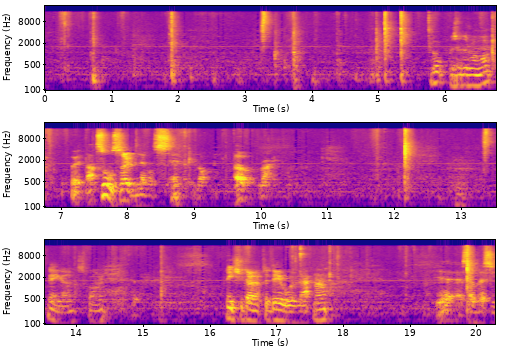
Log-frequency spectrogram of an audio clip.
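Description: Playing cards tap and slide on a tabletop.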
